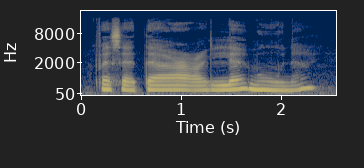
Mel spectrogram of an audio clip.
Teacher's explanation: فستعلمون، تو ف سین تا تینوں لائٹ لیٹرز ہیں، ان کو ہیوی نہیں ہونے دینا، منہ بھر کر نہیں پڑھنا. فستعلمون، عین ساکن پر تھوڑا سا ٹائم دیں گے تاکہ عین پر جھٹکا نہ آئے. فستعلمون، لام ایک حرکہ، لا مو مد طبعی ہے، دوما کے بعد واو آ رہا ہے، دو حرکہ، اس کے بعد نا ایک حرکہ.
